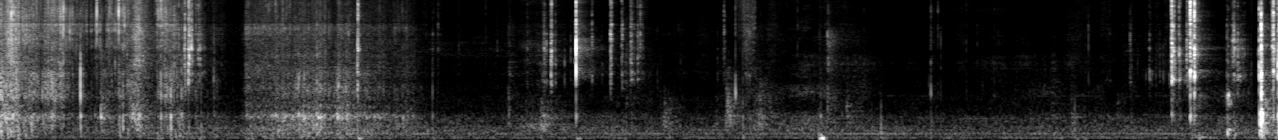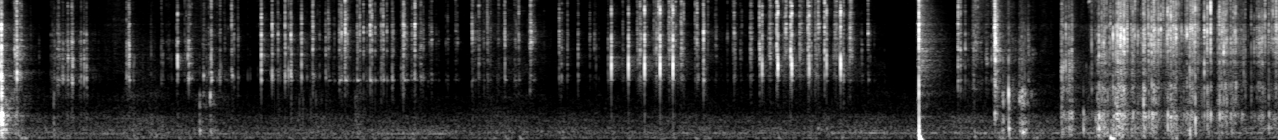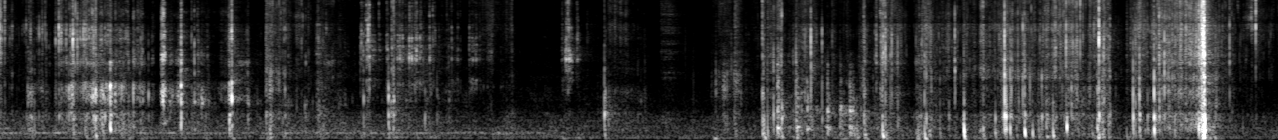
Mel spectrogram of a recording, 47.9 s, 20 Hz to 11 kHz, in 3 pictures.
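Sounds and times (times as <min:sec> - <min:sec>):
packaging rustling and crinkling: 0:00.0 - 0:05.5, 0:28.5 - 0:38.3, 0:40.9 - 0:47.9
packaging clicking: 0:41.5 - 0:47.8.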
